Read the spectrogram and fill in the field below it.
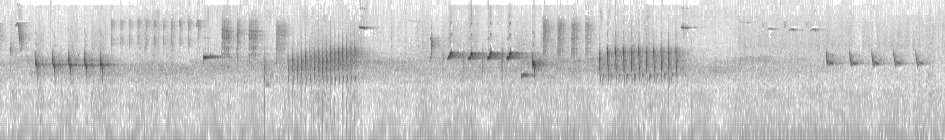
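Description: A nightingale sings alone in bushes on a warm, quiet evening, in varied bursts: clear whistles, fast clicking rattles and rolling trills, separated by short pauses over nineteen seconds.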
